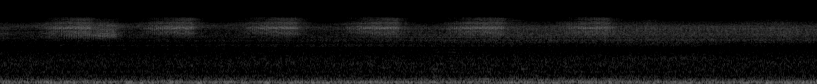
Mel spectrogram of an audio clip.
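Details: Real-time cricket sounds with no music, a high, sharp chirping pulse repeated quickly, under a second apart, with brief bright tones in each pulse and a steady low background hum.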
